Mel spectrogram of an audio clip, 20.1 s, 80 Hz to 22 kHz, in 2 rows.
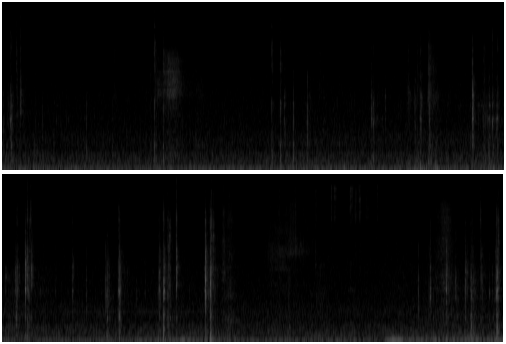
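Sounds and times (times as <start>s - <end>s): faint irregular clicks: 0.0s - 2.4s, 5.3s - 6.6s, 7.3s - 10.8s, 11.4s - 14.4s.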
